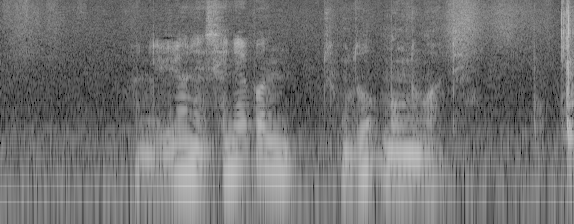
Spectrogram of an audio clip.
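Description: A young man speaks softly and close by.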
